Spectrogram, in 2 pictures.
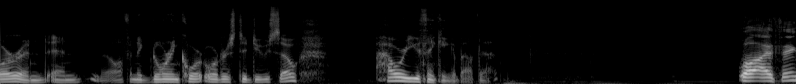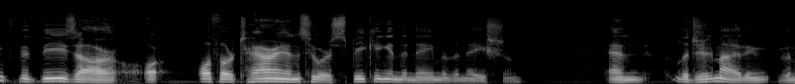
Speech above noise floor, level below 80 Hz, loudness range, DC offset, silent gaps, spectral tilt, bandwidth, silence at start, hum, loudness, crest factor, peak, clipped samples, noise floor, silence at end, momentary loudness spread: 45 dB; -66 dBFS; 8 LU; under 0.1%; none; -6.5 dB/octave; 14.5 kHz; 0 s; none; -27 LUFS; 22 dB; -8 dBFS; under 0.1%; -71 dBFS; 0 s; 17 LU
